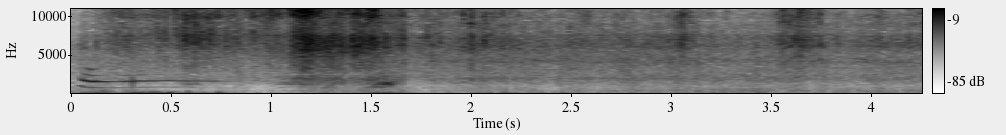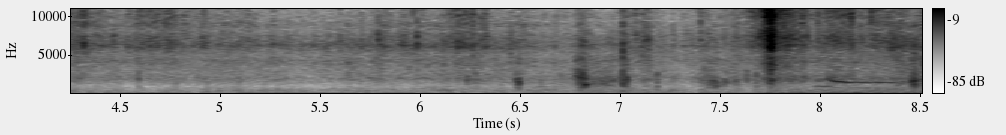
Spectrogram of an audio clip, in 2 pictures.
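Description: A cat gives one short meow at the very start, then faint rustling, with a few sharp clicks near the end, the last of them the loudest thing heard.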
